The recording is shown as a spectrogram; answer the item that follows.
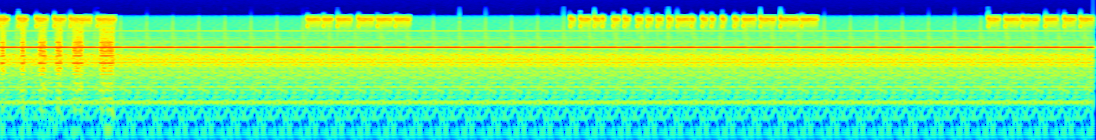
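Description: Simulated CNC lathe running sound from the Swansoft simulator: a steady motor hum with fixed tones. Rapid pulsing runs through the first second, and rapid high ticking comes in about three seconds in and again from about six to eight seconds, while the tool axes are jogged.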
